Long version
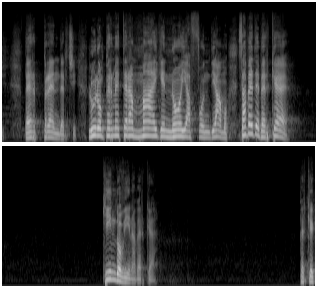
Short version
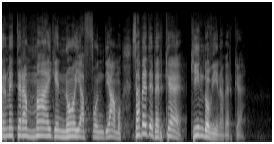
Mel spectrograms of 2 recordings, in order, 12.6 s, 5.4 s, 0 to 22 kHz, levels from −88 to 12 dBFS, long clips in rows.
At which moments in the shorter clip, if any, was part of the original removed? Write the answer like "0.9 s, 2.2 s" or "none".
3.7 s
